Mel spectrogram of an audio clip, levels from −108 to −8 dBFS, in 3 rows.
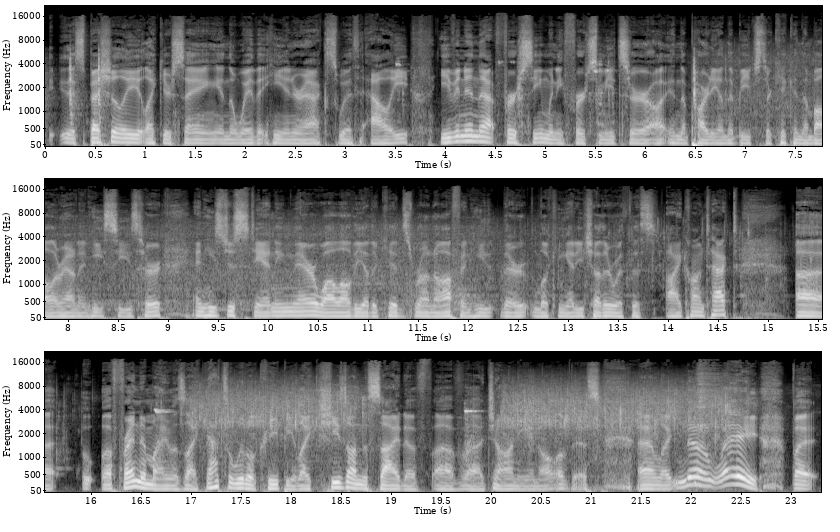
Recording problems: household noises; loud; throughout; 9 dB below the speech

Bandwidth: 17.5 kHz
